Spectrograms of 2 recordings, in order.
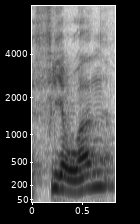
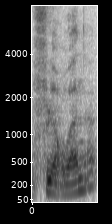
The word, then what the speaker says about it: FLIR One: Alors pour ceux qui ne connaissent pas, c'est la petite FLIR One, ou FLIR One, si vous prononcez ça à l'américaine.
